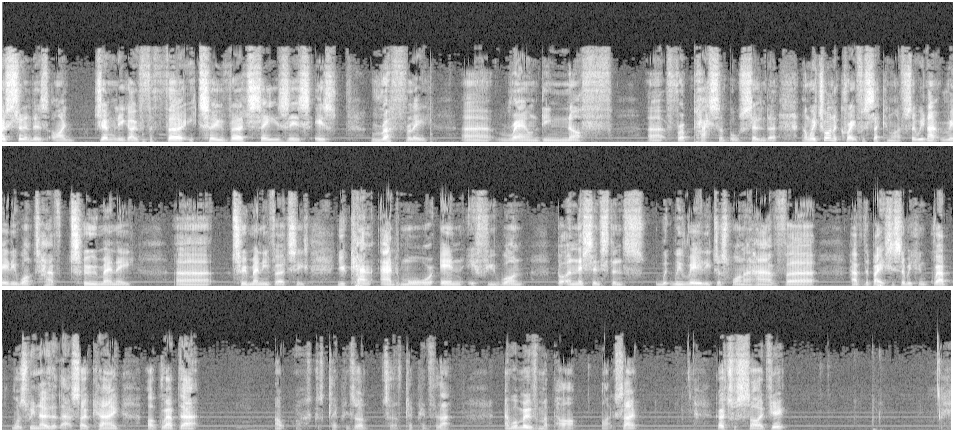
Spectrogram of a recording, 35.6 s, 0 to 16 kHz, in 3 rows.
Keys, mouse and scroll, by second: 10.2 click, 10.6 click, 10.8 click, 11.2 click, 11.6 click, 12.2 click, 12.5 click, 13.0 click, 23.1 g, 25.5 g, 28.7 click, 29.6 g, 31.4 click, 32.4 KP_3, 32.7 KP_1, 34.2 click, 34.8 KP_3.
